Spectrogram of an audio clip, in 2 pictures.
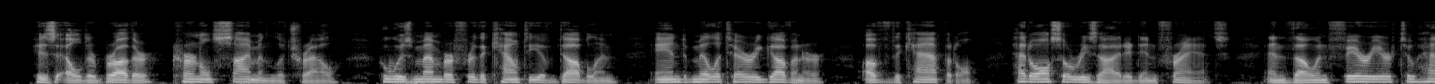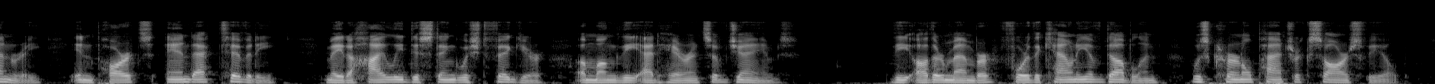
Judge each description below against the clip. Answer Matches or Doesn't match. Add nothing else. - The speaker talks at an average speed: Doesn't match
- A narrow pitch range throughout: Doesn't match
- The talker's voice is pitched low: Matches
